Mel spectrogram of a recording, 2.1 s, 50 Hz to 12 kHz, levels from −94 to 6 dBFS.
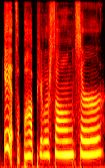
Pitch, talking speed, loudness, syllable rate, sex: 250 Hz, 145 wpm, -17 LUFS, 3.6 syllables/s, female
